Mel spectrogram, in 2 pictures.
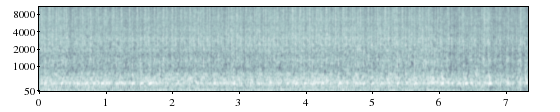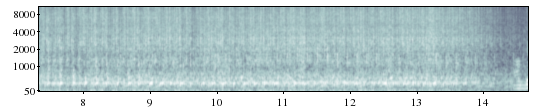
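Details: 1957 Chevy 235 six, junkyard engine fitted with solid lifters, Offenhauser dual-single intake, 1954 Corvette exhaust, about 3,500 hours run: steady idle with fast, even valve tick on top; no knocking or grinding, normal running.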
